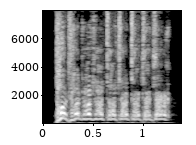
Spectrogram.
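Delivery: high rapid-fire staccato chatter; imitated machine-gun fire on one high pitch; machine-gun talk. Shown as a demonstration. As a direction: rattle the word off like a machine gun. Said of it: "like a machine gun".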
